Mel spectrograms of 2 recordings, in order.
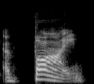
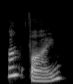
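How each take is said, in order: First: It sounds annoyed, meaning she is not fine. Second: It sounds calm, meaning she is truly okay.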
